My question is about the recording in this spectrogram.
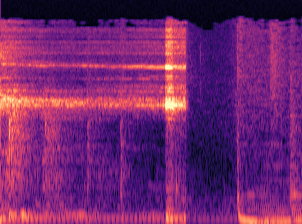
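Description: Faint background hiss with a steady high-pitched whine, broken by one short sharp sound about a second and a quarter in, then a moment of dead silence. Near the end faint background music comes in with a soft low beat about twice a second.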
